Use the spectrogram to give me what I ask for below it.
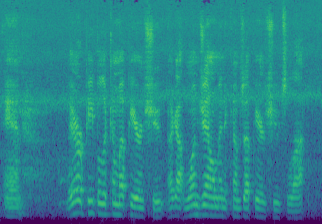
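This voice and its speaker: Noticeable background noise sits behind a man with a relaxed tone. His pitch is medium, with ordinary variation. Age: 60s. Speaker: outdoor vlogger. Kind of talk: casual talk to camera. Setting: outdoors on cabin porch. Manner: relaxed, unhurried.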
